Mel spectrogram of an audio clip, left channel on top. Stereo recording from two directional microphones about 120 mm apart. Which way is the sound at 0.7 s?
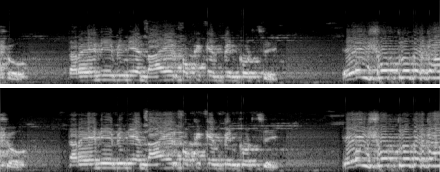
25° left (ahead or behind).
